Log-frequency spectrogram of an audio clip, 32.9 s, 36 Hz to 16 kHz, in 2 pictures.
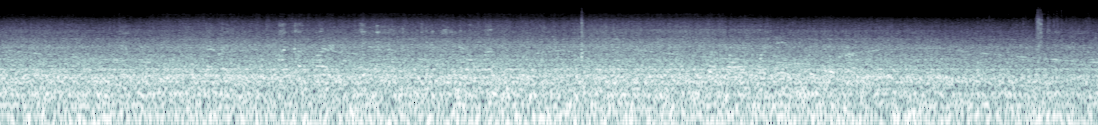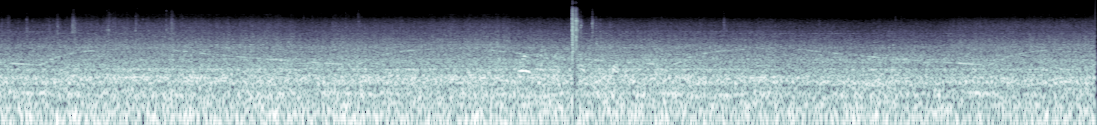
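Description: Ford patrol vehicle in a pursuit at about 120 mph: steady road and wind noise heard from inside the cabin, with a siren wailing up and down faintly beneath it. A single sharp click comes about 25 seconds in.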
